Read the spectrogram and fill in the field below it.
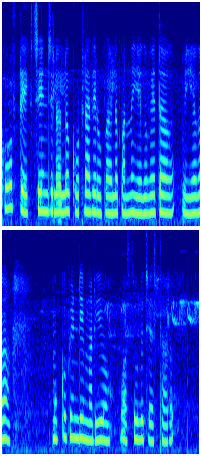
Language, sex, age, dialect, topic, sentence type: Telugu, female, 18-24, Central/Coastal, banking, statement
